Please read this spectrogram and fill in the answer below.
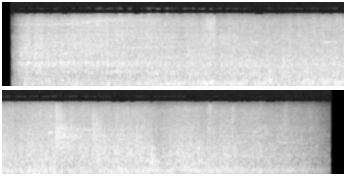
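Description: Steady motor-vehicle running noise, fading out near the end.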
